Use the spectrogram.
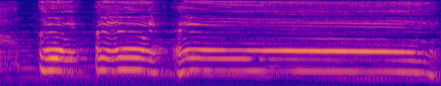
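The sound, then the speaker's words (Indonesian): A person imitates a rooster crowing: two short clipped notes, then one long drawn-out call held for nearly two seconds. The voice is loud and clear, with no other sounds. “Ayam berkokok siap membangunkan seorang anak yang sedang tertidur dan seterusnya.”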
